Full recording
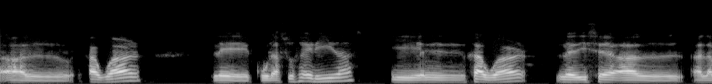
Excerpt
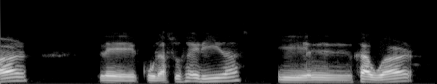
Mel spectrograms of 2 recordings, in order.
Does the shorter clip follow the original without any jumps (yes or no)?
yes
